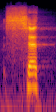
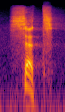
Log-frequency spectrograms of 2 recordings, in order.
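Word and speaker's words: sept: then seven we pronounce set okay in this case we not pronounce the p but we pronounce t set for seven for number seven the spawn session is set set no no spelling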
